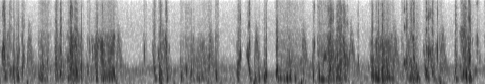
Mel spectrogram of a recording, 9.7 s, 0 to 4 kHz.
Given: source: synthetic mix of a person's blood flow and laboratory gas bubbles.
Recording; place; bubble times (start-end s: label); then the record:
Doppler ultrasound of blood flow; subclavian vein
0.00-0.53 s: bubbles
0.76-1.04 s: bubbles
1.09-1.68 s: bubbles
1.73-2.37 s: bubbles
2.86-2.94 s: bubbles
3.04-3.41 s: bubbles
3.60-4.25 s: bubbles
4.31-4.39 s: bubbles
4.73-4.86 s: bubbles
4.91-5.22 s: bubbles
5.27-5.35 s: bubbles
5.50-6.11 s: bubbles
6.24-6.99 s: bubbles
7.15-7.20 s: bubbles
7.38-7.93 s: bubbles
8.02-8.89 s: bubbles
9.07-9.63 s: bubbles
9.68-9.72 s: bubbles
From the record:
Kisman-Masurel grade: 343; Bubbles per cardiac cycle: rolling drumbeat, 9 or more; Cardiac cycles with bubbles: 100%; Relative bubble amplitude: loud (0.450 to 0.775); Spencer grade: 3 (all of the cardiac periods contain showers or single bubble signals, but not dominating or overriding the cardiac motion signals); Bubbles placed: anywhere in the cardiac cycle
